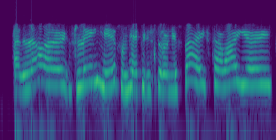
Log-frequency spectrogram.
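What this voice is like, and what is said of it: New Zealand accent. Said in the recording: “am I noticing a New Zealand accent there?”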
